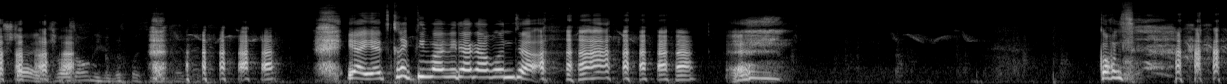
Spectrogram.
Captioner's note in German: gelächter; gelächter; japst; gelächter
